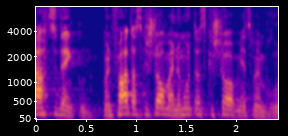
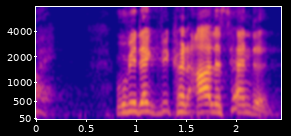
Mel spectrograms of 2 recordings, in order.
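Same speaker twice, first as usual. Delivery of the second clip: ordinary talk, nothing marked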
